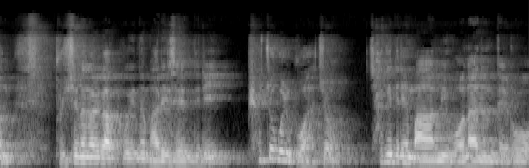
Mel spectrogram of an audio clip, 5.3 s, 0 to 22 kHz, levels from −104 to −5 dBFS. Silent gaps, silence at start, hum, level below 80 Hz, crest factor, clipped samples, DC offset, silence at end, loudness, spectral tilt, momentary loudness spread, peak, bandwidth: none; 0 s; none; -66 dBFS; 18 dB; under 0.1%; under 0.1%; 0 s; -29 LUFS; -5.5 dB/octave; 14 LU; -10 dBFS; 14.5 kHz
